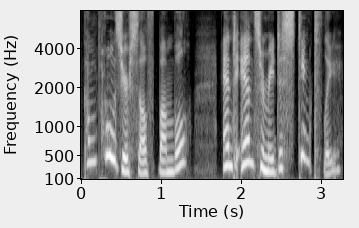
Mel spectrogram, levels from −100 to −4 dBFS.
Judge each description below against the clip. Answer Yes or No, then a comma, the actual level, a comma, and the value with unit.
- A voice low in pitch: No, very high, 280 Hz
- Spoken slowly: Yes, slow, 130 wpm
